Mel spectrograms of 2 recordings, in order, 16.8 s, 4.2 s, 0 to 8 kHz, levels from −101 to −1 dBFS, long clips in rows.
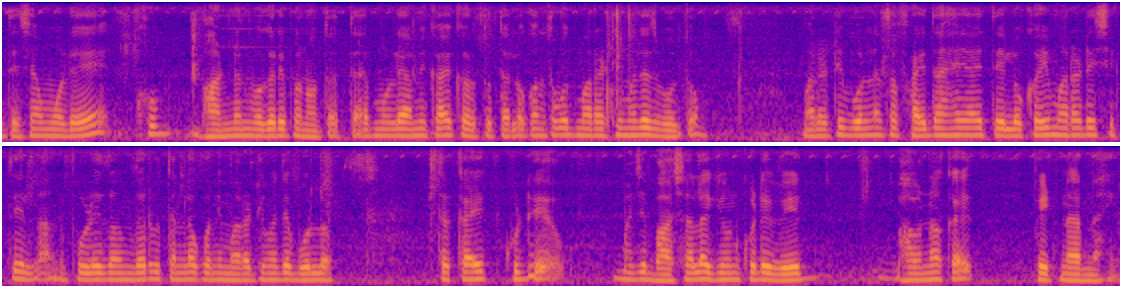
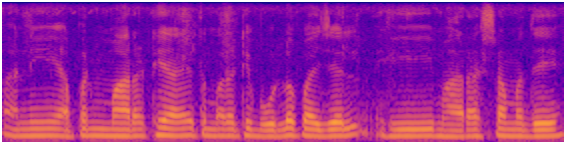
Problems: none marked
